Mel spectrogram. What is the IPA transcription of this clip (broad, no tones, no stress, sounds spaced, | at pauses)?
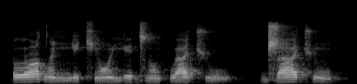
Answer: l ɔ dˤ ũ ɲ ɛ t͡ɕ ɔ̃ j e d͡z ɔ̃ kʷ a t͡ʃ u | ɖ͡ʐ a t͡ʃ ũ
